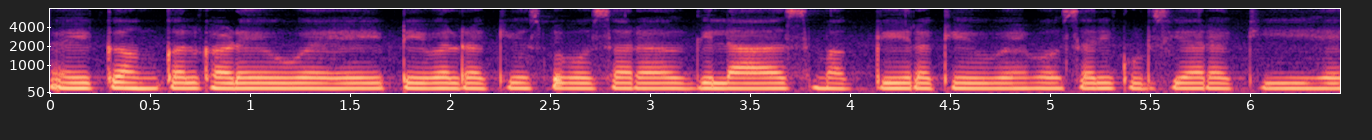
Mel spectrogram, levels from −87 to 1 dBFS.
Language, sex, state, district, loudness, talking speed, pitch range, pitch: Hindi, female, Chhattisgarh, Bastar, -14 LUFS, 205 wpm, 185-190 Hz, 185 Hz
